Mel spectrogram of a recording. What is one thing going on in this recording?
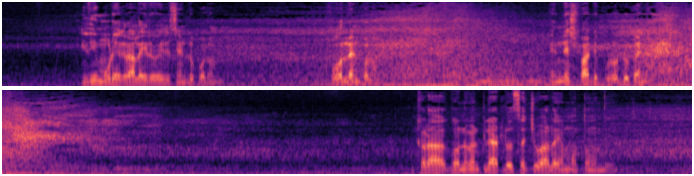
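A vehicle horn honks in short bursts.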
